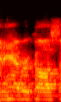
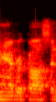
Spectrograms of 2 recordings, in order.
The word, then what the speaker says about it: Haberkost: So it's just Dan Haberkost on Facebook or same Dan Haberkost on Instagram. Uh, it's spelled phonetically, and that's a K, not a C.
